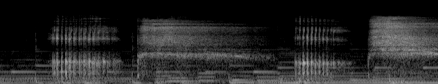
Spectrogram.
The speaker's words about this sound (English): Have you ever heard a dog snore? It's pretty funny.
